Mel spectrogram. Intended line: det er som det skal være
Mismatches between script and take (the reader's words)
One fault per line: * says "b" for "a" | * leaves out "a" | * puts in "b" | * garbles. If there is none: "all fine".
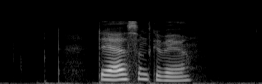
* leaves out "det"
